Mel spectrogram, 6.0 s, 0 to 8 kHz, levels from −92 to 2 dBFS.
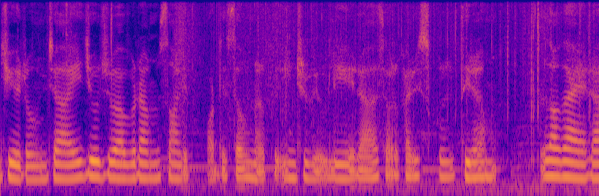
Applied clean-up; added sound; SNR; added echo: none; Crackle; 18 dB; none.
